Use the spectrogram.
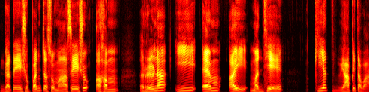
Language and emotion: Sanskrit, neutral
